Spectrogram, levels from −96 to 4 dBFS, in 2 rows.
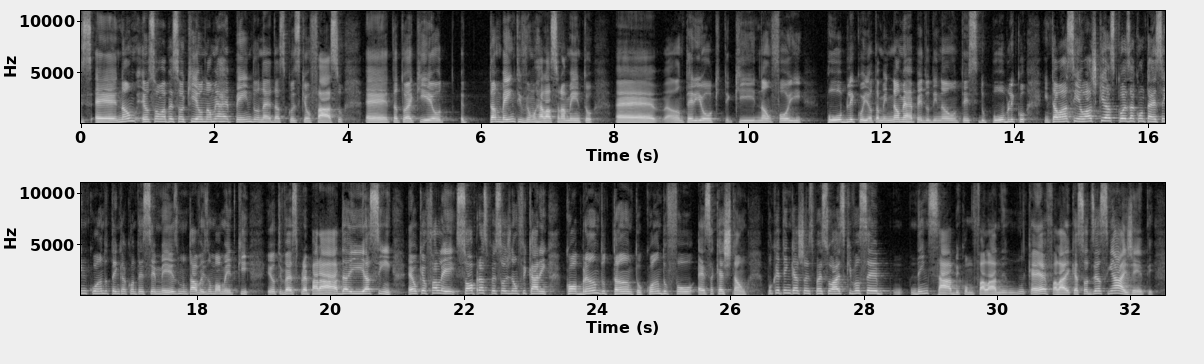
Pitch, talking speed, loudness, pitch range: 195 Hz, 190 wpm, -20 LUFS, 170-225 Hz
